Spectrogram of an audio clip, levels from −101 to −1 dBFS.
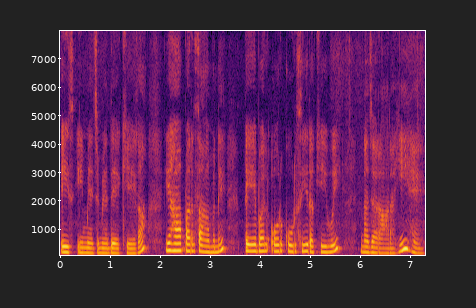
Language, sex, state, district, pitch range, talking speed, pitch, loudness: Hindi, female, Rajasthan, Jaipur, 175-235 Hz, 130 wpm, 210 Hz, -19 LUFS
